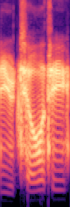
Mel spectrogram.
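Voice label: "utility", English, USA; Target; DCS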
